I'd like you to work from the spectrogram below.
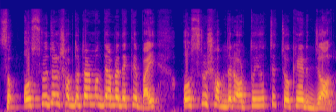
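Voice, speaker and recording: Young male tutor, fast-paced exam-prep lecture, explanatory, peppered with English words. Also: extremely high pitch, darkish tone. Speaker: admission test tutor.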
